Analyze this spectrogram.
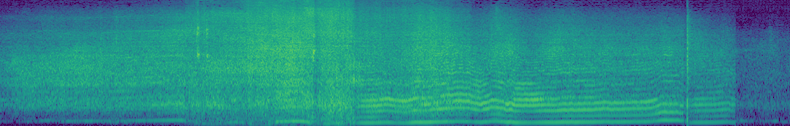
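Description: A Seat Cordoba WRC, a turbocharged four-cylinder World Rally Car, comes in fast on a snowy stage. It passes close about four seconds in with a rush of tyre and snow-spray noise. Its engine note then wavers up and down under throttle as it slides away, with one sharp crack near the end before the sound cuts off suddenly.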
